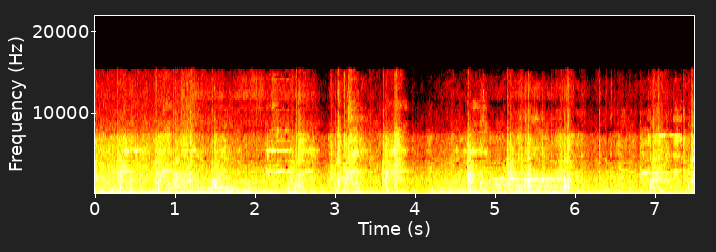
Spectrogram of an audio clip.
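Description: Train running on the rails: a steady rumble with irregular clattering clicks and short high squeals. A pitched tone sounds for about a second around five seconds in.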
